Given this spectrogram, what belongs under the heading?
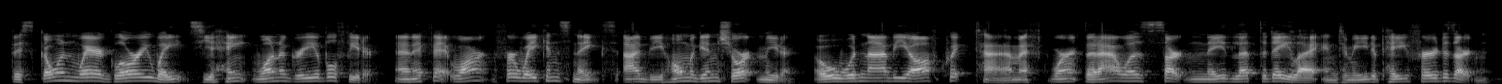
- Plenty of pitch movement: No, average, 4.3 semitones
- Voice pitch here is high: No, medium, 140 Hz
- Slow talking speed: No, average, 185 wpm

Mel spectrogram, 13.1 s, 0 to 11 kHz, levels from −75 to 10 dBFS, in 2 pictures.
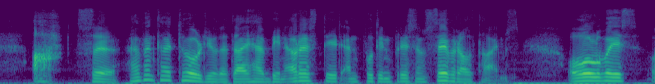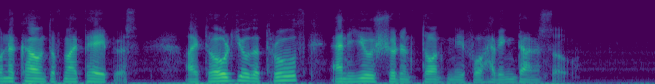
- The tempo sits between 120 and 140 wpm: No, average, 170 wpm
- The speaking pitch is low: Yes, low, 115 Hz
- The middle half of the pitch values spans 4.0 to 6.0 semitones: Yes, average, 4.4 semitones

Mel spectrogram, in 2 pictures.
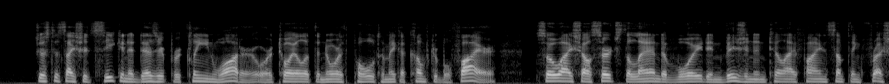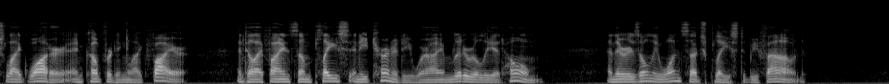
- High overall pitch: No, low, 125 Hz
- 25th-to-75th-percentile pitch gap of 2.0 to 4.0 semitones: Yes, average, 3.1 semitones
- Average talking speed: No, fast, 225 wpm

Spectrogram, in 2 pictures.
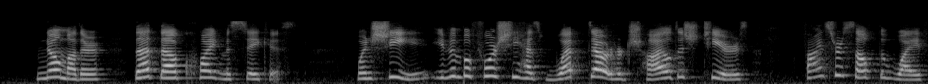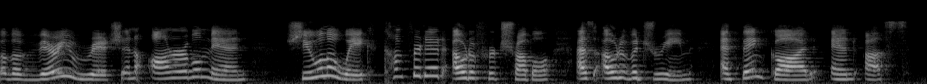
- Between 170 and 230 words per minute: No, average, 150 wpm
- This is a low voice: No, very high, 270 Hz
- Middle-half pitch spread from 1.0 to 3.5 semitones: No, average, 5.2 semitones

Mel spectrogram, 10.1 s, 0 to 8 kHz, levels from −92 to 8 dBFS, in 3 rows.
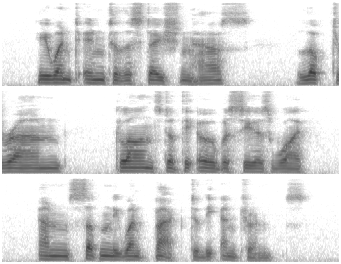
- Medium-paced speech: No, slow, 120 wpm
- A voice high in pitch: No, low, 105 Hz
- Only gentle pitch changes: Yes, narrow, 1.9 semitones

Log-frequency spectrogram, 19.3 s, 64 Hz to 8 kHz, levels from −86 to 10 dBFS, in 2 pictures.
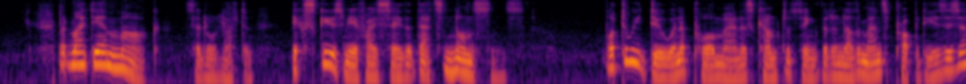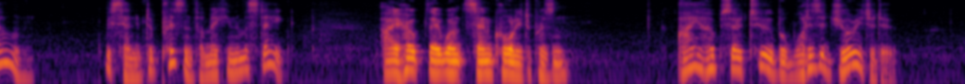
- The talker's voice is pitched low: Yes, low, 120 Hz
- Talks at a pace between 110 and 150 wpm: No, average, 195 wpm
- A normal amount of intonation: No, wide, 7.2 semitones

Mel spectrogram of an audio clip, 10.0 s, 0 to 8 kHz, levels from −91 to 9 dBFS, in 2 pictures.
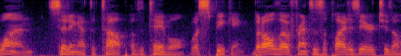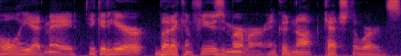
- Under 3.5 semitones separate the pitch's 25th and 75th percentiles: Yes, average, 2.8 semitones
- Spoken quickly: Yes, fast, 210 wpm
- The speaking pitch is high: No, low, 115 Hz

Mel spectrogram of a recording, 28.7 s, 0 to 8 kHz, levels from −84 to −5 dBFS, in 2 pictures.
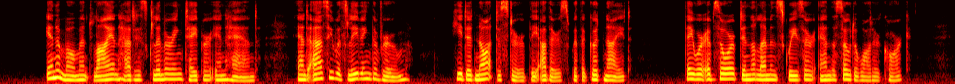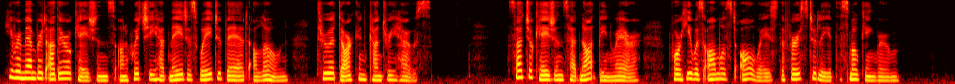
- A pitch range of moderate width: Yes, average, 4.0 semitones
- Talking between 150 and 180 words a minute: Yes, average, 160 wpm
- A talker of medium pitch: Yes, medium, 160 Hz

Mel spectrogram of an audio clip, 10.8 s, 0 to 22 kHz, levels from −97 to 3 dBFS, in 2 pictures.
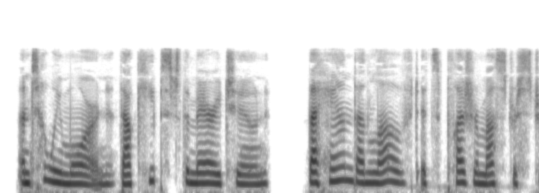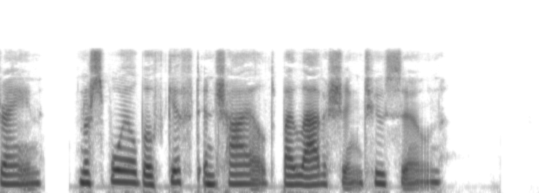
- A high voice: Yes, high, 210 Hz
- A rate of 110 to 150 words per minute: Yes, average, 140 wpm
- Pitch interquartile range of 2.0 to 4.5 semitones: Yes, narrow, 2.6 semitones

